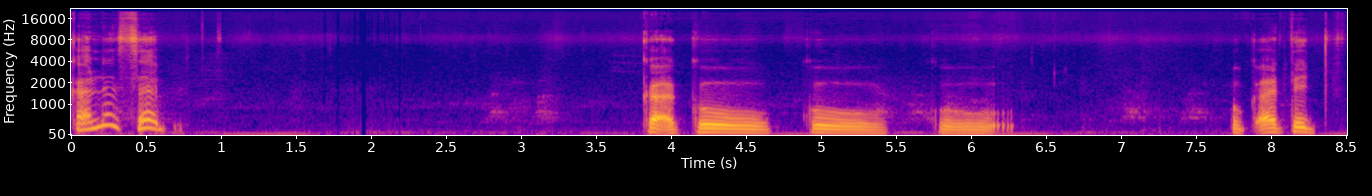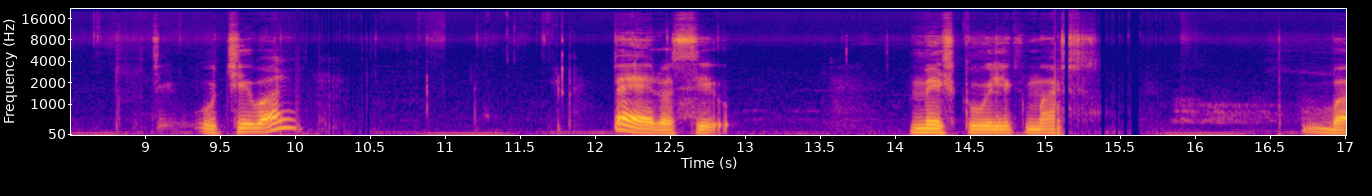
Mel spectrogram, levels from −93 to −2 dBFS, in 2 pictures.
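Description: Processor overload crackle appears at 1.68–2.2 s, 10.01–10.56 s and 15.07–15.79 s. Buffers of around 10 ms miss their deadlines and drop to silence, leaving dense hard-edged gaps. Unlike a single dropout, this is a gritty burst of many tiny gaps that stops once the load passes.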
